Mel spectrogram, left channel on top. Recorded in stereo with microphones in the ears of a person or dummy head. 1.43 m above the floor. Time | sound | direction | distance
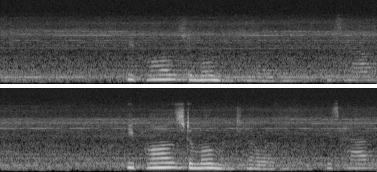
1.3 | a woman speaking | 30° right (ahead or behind) | 1.0 m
